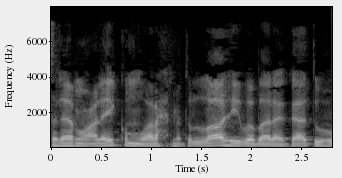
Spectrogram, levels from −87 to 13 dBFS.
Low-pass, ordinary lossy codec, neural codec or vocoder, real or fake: 7.2 kHz; MP3, 32 kbps; codec, 16 kHz, 4 kbps, X-Codec, HuBERT features, trained on balanced general audio; fake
